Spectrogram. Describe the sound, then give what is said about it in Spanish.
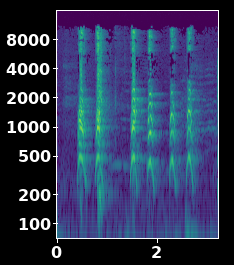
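A dog named Libby barks six times in quick pairs, loud, each bark sharp and tonal with brief pauses between the pairs; no one speaks. “Libby, si estás escuchando este programa, seguramente. Ládrame.”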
